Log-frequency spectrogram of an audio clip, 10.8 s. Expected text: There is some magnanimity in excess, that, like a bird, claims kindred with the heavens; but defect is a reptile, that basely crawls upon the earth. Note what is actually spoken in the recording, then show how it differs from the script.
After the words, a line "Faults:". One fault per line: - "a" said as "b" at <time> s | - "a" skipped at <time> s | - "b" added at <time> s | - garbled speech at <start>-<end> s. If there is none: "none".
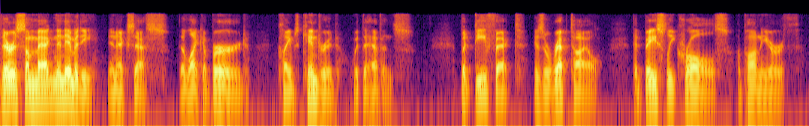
There is some magnanimity in excess, that, like a bird, claims kindred with the heavens; but defect is a reptile, that basely crawls upon the earth.
Faults:
none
